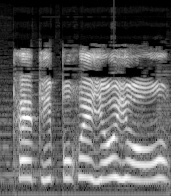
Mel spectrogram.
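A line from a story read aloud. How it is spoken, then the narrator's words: Anxious shout. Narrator (Chinese): 鸭宝贝焦急的喊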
